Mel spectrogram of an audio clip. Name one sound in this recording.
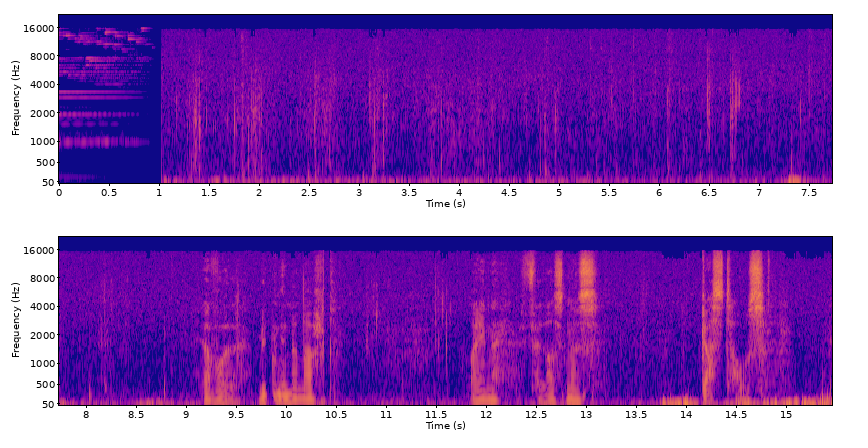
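Footsteps crunch on gravel outdoors.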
